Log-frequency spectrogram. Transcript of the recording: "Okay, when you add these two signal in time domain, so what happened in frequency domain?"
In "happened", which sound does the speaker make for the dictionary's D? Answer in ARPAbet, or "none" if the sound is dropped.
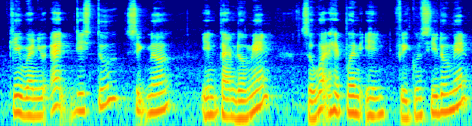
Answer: none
